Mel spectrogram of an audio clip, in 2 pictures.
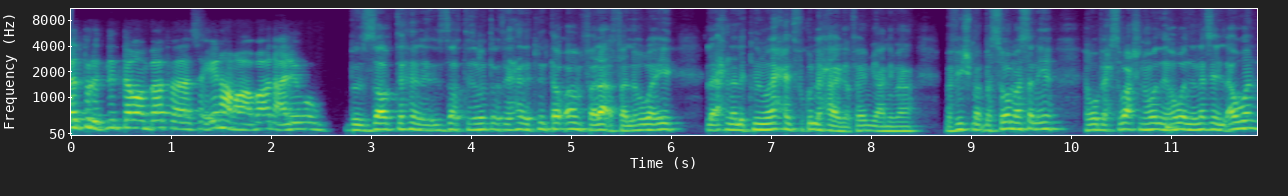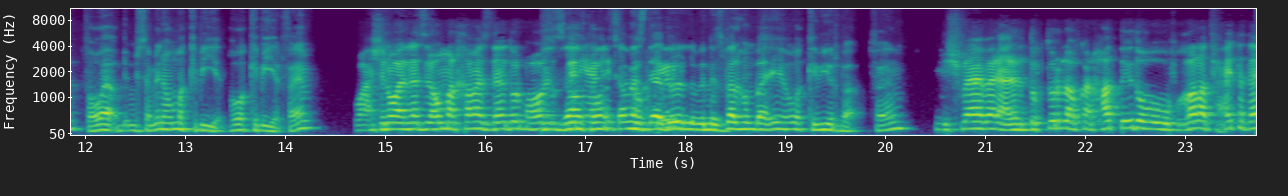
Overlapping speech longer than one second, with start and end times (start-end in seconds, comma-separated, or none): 16.5-18.0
